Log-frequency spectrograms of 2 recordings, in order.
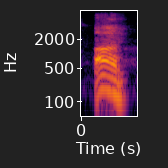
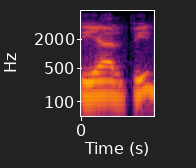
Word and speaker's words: ARP: ARP. ARP is what you pronounce, that is right. But in industry, they don't call it as ERP, they call it as ARP.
